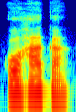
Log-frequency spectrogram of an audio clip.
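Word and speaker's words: Oaxaca: ओहाका, ओहाका Mexico में एक city है, उसका नाम है ओहाका, ओके।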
